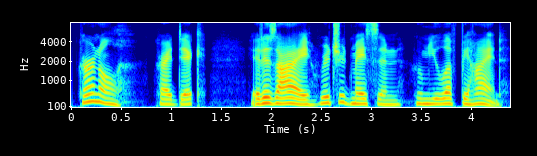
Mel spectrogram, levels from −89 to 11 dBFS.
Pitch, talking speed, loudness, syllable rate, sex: 180 Hz, 165 wpm, -19 LUFS, 5.2 syllables/s, female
